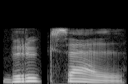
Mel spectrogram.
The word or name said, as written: Bruxelles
